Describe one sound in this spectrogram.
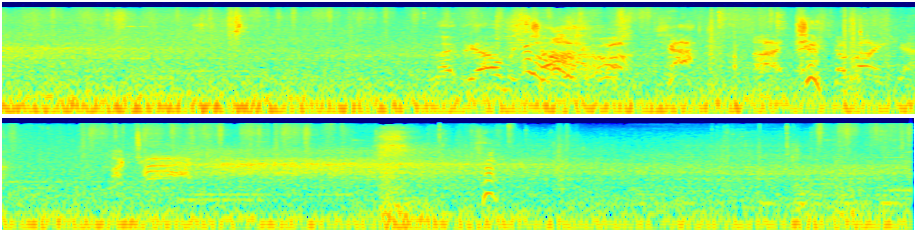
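Footsteps run and rustle through grass.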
